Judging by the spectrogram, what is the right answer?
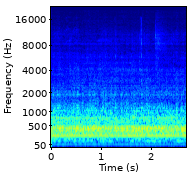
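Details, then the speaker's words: Brastemp washing machine running with a quiet, even hum and no rubbing or scraping after its loose belt was tightened; the machine now runs normally. "ó lá pessoal era só um aperto na Correia acabou o problema"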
